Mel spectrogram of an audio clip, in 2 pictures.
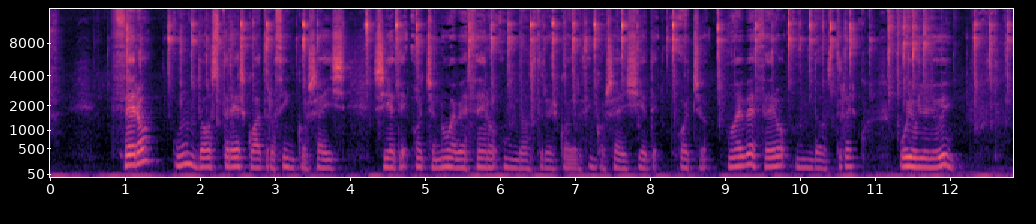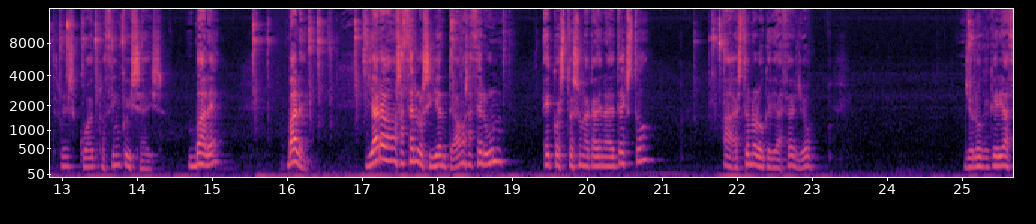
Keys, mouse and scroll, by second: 0.0-14.2 typing, 15.5 Escape, 16.6-18.6 typing, 21.6 Escape, 21.7 k, 25.0 d.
